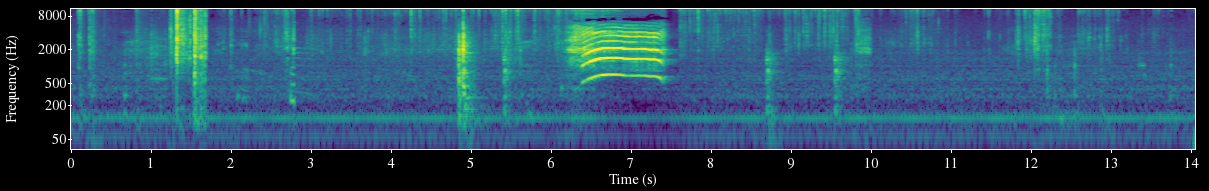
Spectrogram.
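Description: A serving spoon knocks a few times against a non-stick pot as roasted vegetables and a baked block of feta are tipped in, giving scattered clunks. About six seconds in comes the loudest sound: a high, pitched whine with several overtones, rising at its start and then held for about a second.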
